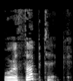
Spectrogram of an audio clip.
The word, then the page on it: orthoptic: British English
